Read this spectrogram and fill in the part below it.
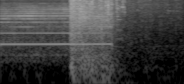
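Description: A helicopter crashes into a tower with a loud bang.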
